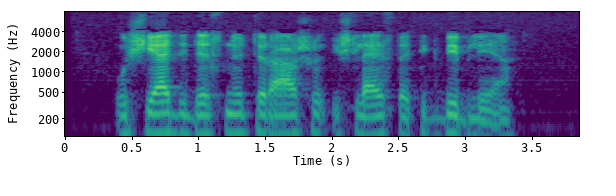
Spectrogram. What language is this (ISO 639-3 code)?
lit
